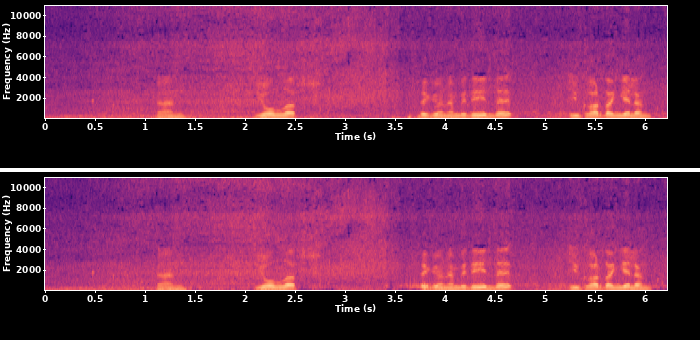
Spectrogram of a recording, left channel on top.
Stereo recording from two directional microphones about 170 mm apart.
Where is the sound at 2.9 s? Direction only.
90° left.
